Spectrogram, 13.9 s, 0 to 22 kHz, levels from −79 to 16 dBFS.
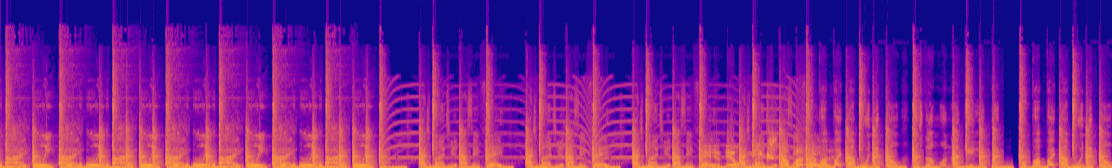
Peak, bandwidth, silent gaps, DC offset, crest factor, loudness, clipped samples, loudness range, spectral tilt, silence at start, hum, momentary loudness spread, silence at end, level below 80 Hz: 0 dBFS; 18 kHz; none; under 0.1%; 8 dB; -9 LUFS; 0.2%; 2 LU; -4.5 dB/octave; 0 s; none; 3 LU; 0 s; -10 dBFS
